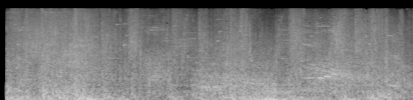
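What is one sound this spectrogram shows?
Game fighting effects whoosh and clash with magical bursts.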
